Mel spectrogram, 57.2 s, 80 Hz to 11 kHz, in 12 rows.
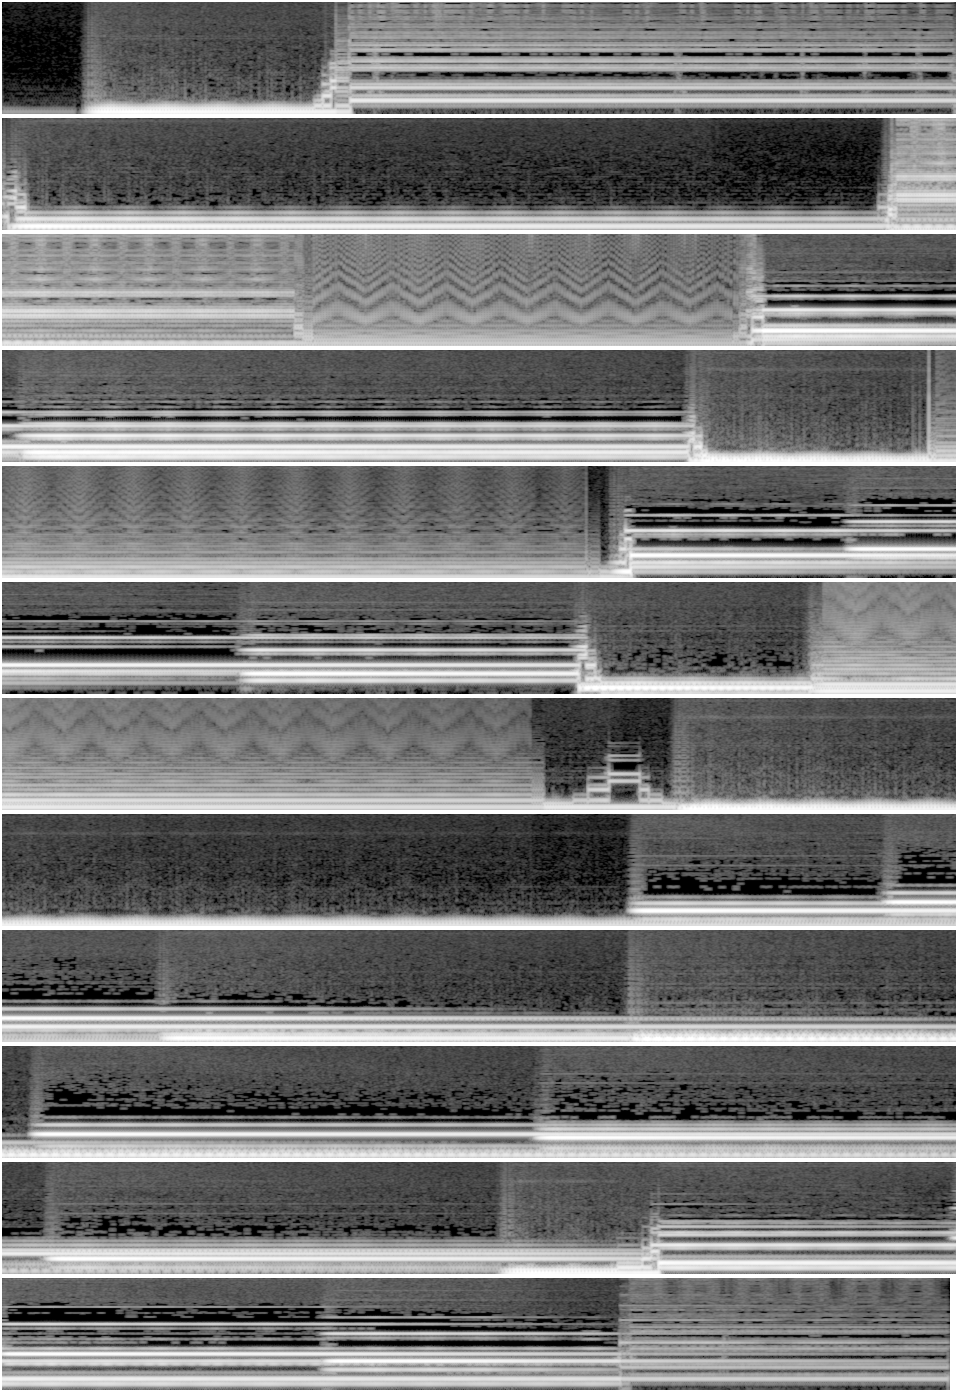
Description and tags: Yamaha PSS-370 - Sounds Row 4 - 11
Recordings of a Yamaha PSS-370 keyboard with built-in FM-synthesizer
Yamaha, Keyboard, PSS-370, FM-synthesizer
